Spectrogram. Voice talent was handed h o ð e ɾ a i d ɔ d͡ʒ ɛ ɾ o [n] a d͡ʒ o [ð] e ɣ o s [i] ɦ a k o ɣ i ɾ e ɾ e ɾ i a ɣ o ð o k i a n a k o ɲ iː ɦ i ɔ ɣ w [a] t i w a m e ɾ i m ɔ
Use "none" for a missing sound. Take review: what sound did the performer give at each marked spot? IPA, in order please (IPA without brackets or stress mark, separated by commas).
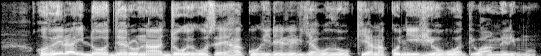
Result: n, ɣ, ɛ, a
